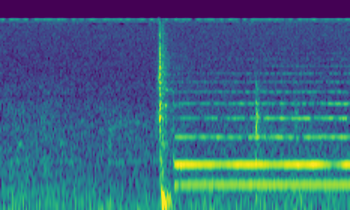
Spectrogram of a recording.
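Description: Near silence, then a single sharp lighter click about halfway through. A steady held electronic music note starts right after it.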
